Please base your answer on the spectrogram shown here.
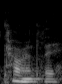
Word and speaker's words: currently: the stress goes so the word currently has the first syllable stress currently yes and the extended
